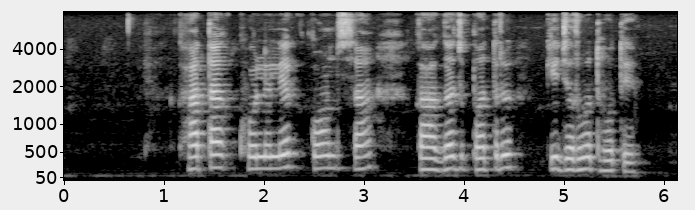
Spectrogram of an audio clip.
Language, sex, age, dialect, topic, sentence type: Magahi, female, 36-40, Northeastern/Surjapuri, banking, question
